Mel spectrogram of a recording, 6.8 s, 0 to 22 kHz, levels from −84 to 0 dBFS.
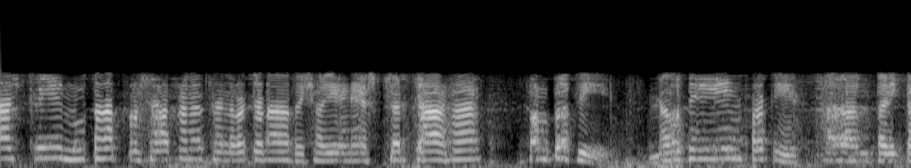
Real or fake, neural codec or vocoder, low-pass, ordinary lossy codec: fake; codec, 44.1 kHz, 1.7 kbps, Pupu-Codec; 3.6 kHz; none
